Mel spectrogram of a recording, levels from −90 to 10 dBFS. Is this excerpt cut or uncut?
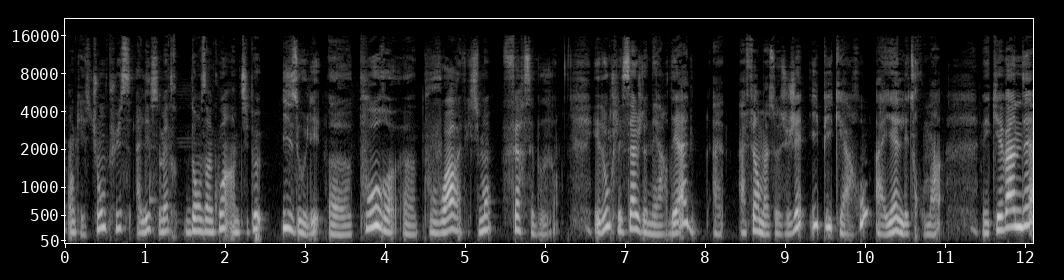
cut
